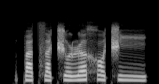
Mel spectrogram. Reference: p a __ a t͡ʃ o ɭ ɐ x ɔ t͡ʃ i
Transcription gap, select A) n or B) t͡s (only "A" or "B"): B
